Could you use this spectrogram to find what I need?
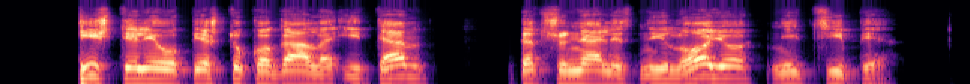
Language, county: Lithuanian, Vilnius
